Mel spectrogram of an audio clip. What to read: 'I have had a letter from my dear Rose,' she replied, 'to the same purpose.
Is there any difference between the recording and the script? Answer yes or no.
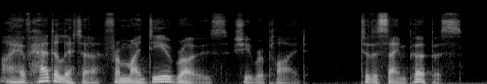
no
